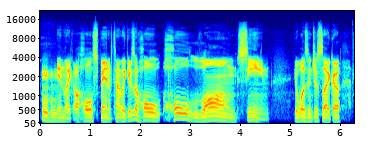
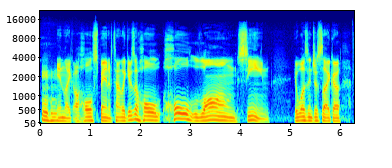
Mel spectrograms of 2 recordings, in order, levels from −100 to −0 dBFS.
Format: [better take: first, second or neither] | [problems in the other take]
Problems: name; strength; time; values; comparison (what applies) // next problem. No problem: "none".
second | thin; somewhat; fading below 450 Hz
